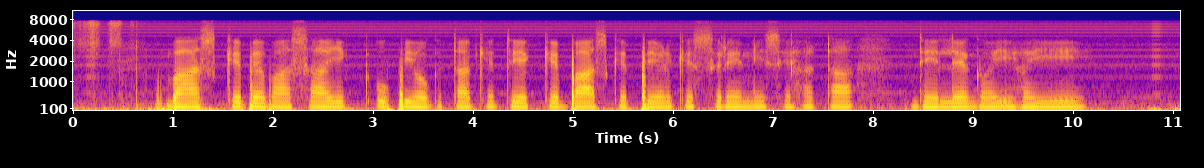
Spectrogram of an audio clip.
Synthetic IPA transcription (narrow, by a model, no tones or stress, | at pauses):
baskebjəbasaɪkupjoɡt̪aked̪ekʰkebaːskepeɽkesɾeniseɦəʈa | d̪eleɡəiɦəii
